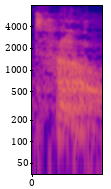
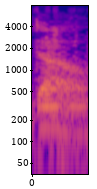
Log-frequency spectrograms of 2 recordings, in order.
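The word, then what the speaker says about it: Tao: section called the the TA it's actually pronounced da but it's spelled with a t TOA so for instance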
